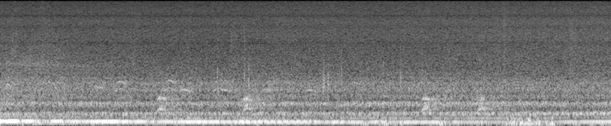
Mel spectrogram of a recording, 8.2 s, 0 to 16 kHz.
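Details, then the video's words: Japanese honey bees at a hive during a spring swarm, 15 April 2021, the entrance busy and noisy; a loud low droning hum with passing individual buzzes and soft bumps over steady background buzzing. "ニホンミツバチ 春の日の分蜂"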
